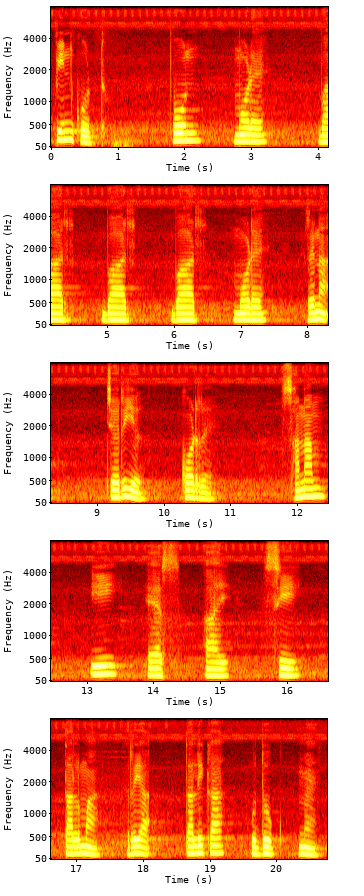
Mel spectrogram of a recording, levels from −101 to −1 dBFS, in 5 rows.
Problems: constant background noise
